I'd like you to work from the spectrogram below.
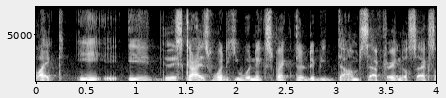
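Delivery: ordinary talk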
